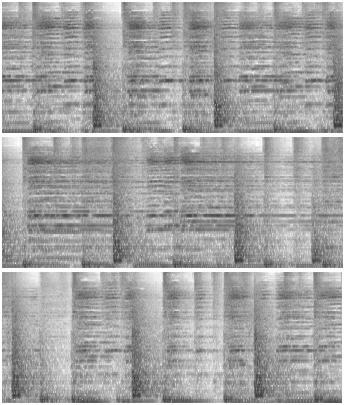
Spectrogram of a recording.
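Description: Live church band music: a drum kit keeping a beat with bass guitar and a sustained keyboard or organ sound.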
